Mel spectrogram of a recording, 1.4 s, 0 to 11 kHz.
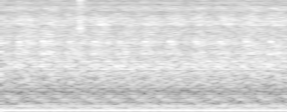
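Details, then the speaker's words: Diesel truck with 260,000 miles, just started cold: steady low drone with slight uneven pulsing; weak injectors, number 4 by far the worst. "it's kind of got a little bit of issue right now going on just lighted up it was cold"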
